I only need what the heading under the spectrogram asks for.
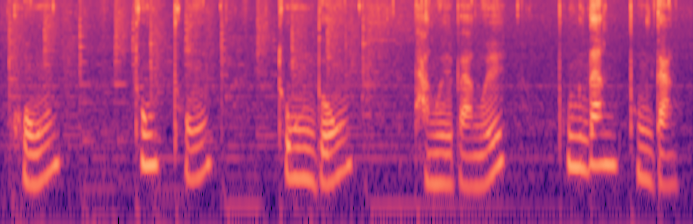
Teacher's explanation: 혀의 움직임은 같지만 이응은 비음입니다. 비음으로 부드럽게 울리는 이응은 기역과 전혀 다른 느낌을 줍니다.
